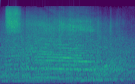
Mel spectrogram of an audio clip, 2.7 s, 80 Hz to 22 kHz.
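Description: LMP2 prototype race cars pass on track in a close battle for position, one loud engine howl sweeping by near then fading as it moves away, with no talk.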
